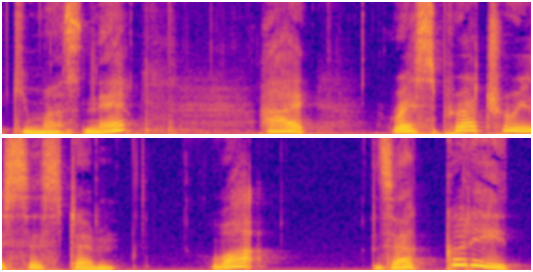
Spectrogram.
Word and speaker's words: respiratory: このね、 respiratory っていう単語、オーストラリアでは多分 respiratory ってみんな発音している気がするんですけれど、アメリカのね、 YouTube とかね、見るとみんな respiratory って言ってる気がします。なんか res の方にアクセントがすごくついて respiratory。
